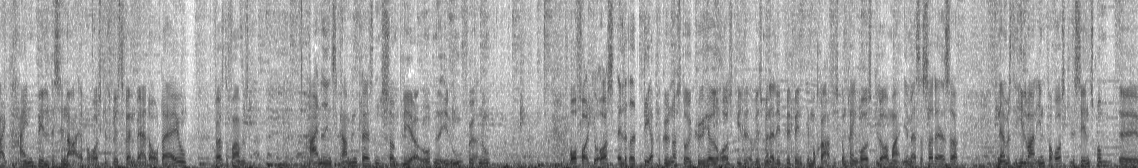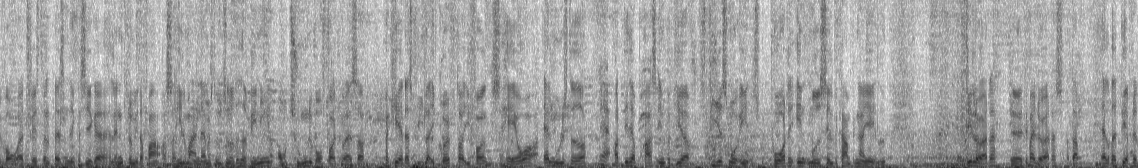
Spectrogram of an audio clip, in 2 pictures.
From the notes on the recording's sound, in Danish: I dag live fra Roskilde.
